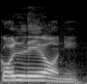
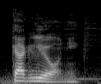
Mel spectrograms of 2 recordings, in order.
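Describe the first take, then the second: First: The middle consonant is a plain 'l' sound. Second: The middle consonant is a palatal 'gl' sound. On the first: It is the countess's real name. The speaker calls it right. "entonces pronunciémoslo bien" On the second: It sounds like the Italian word for testicles. The speaker calls it wrong. "Colleoni, Colleoni, perdón"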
